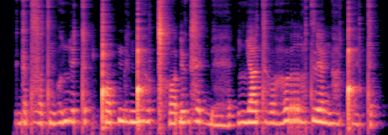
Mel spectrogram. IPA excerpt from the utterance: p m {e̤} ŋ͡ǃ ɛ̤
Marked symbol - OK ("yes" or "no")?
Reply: no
